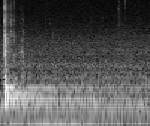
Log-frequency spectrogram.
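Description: A single sharp computer mouse click right at the start, then near silence with a faint low tone trailing off.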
